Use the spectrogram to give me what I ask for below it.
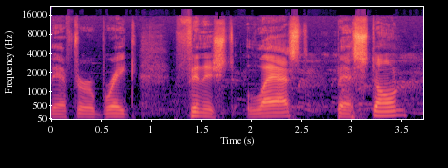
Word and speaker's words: Bastogne: Bastogne, if you pronounce it by the French pronunciation, you have to add the ya at the end of it.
